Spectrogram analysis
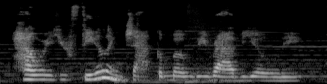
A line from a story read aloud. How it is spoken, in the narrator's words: his sister would whisper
